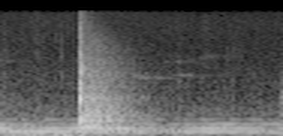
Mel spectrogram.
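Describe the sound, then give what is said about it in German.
A single sharp knock on a door, its ring fading over a second against a steady low background hum. No one speaks. “Also ich klopfe”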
